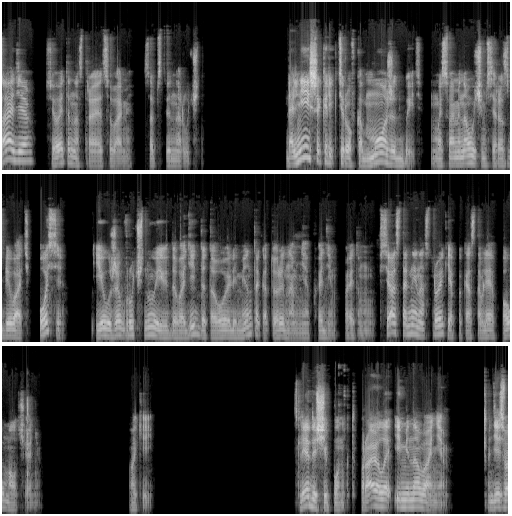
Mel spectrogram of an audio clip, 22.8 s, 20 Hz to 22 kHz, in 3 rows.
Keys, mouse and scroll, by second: 16.6 click, 18.4 click, 19.2 click, 20.2 click.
